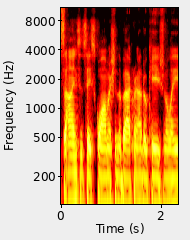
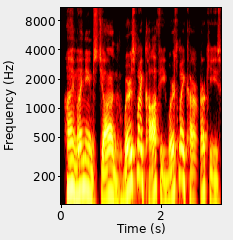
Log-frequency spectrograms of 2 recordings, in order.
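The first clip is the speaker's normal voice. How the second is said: mocking, snarky, sarcastic sing-song teasing tone; 4 semitones higher than usual. Acting out how she imitates him, in a mock-sarcastic tone. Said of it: "she'll often imitate me in a sarcastic tone".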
